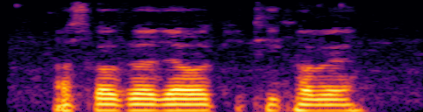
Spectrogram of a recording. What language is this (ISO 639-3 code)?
ben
